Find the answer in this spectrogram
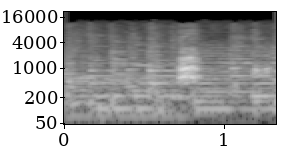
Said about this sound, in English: What dog?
